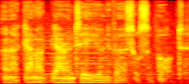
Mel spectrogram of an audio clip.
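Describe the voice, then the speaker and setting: Solemn resistance leader, very deep voice, formal, measured, commanding, video game cutscene. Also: male voice, flat delivery, faint music behind. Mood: grave, measured.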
